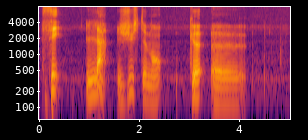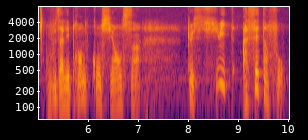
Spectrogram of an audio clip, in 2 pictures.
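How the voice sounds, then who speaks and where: Guy doing a weekly tarot reading, super gravelly husky voice, talks real slow n rambly. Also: medium pitch, sing-song. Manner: slow, meandering, reassuring with many fillers. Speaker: tarot card reader.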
